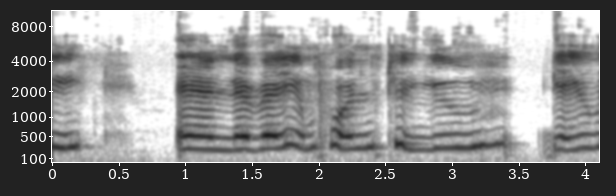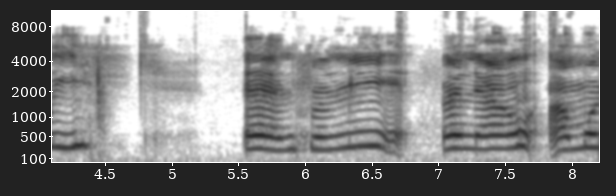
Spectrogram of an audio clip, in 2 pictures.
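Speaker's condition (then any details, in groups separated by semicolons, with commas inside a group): Cerebral palsy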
